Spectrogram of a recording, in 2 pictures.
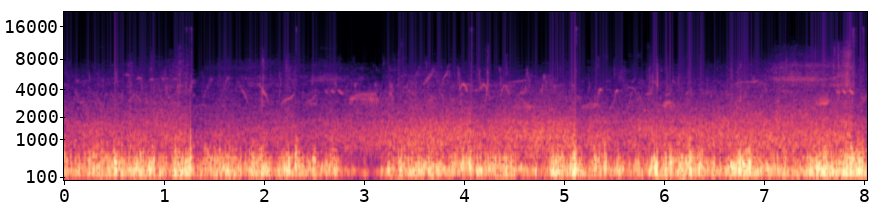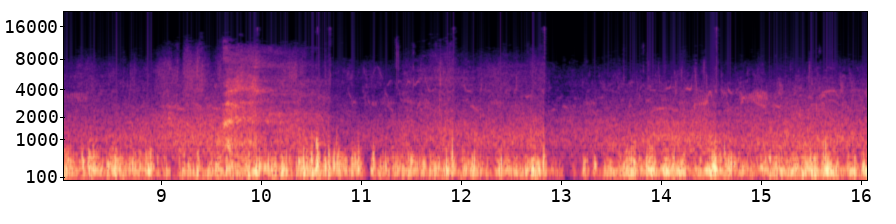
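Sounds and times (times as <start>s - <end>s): wind buffeting microphone: 0.0s - 16.0s.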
